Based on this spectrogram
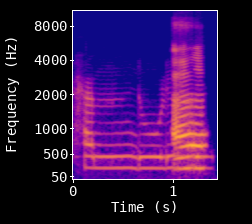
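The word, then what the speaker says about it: الحمد لله: selanjutnya alhamdulillahiabbil alamin silakan Alhamdulillah alhamdulillahirabbilam Masyaallah ini hati-hati sekali ya dalam ee dibahas juga Alha jangan sampai ke Ha Ya ini ha di tengah tenggorokan Alha Alha ya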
